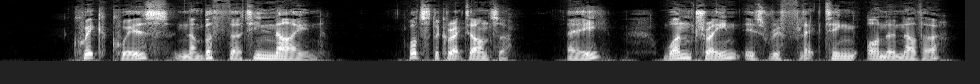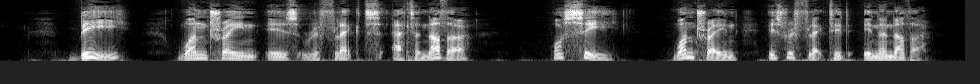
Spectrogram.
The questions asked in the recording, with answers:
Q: What's the correct answer?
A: And the correct answer is C.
